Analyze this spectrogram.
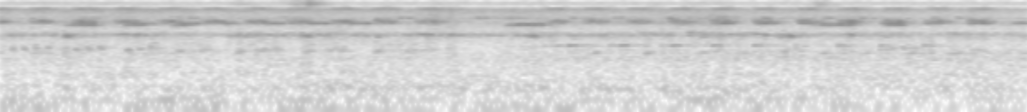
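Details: Jungle insects at dusk, just after sunset, near the Mount Omoto trailhead on Ishigaki Island, Okinawa, Japan: rapid beaded high chirps and a steady mid-pitched trill layered together, unbroken, over a soft low hum.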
